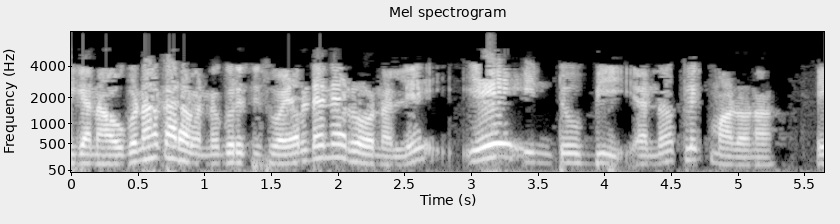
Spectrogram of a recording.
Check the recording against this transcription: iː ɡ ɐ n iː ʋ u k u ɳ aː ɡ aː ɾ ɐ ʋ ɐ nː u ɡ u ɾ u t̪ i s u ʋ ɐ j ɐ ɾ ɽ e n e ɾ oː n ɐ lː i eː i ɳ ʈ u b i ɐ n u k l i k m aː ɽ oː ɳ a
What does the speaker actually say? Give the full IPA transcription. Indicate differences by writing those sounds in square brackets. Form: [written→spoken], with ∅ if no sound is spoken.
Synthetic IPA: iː ɡ ɐ n [iː→aː] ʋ u [k→ɡ] u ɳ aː [ɡ→k] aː ɾ ɐ ʋ ɐ nː u ɡ u ɾ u t̪ i s u ʋ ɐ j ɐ ɾ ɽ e n e ɾ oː n ɐ lː i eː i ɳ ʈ u b i ɐ [n→nː] u k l i k m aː ɽ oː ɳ a

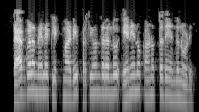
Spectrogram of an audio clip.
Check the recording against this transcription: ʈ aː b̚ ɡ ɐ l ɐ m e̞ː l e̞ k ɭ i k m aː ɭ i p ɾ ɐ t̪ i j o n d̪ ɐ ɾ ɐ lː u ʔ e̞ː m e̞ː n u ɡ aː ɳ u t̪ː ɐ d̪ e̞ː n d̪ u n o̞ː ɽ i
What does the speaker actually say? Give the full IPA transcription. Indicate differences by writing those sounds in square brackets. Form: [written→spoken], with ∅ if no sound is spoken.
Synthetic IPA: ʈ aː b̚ ɡ ɐ [l→ɭ] ɐ m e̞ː l e̞ k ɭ i k m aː [ɭ→ɽ] i p ɾ ɐ t̪ i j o n d̪ ɐ ɾ ɐ lː u ʔ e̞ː [m→n] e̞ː n u [ɡ→k] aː ɳ u t̪ː ɐ d̪ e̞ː n d̪ u n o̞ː ɽ i

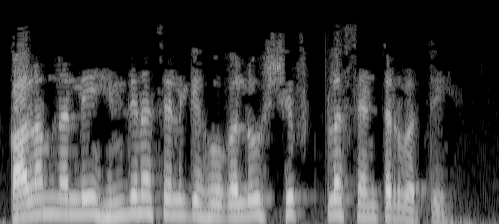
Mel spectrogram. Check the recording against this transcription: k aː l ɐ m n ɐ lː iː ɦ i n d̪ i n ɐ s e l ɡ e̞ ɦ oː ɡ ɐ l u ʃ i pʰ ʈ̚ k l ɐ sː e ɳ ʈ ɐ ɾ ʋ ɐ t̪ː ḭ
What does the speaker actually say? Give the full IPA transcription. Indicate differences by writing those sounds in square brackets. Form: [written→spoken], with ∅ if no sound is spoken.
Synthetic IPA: k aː l ɐ m n ɐ lː [iː→i] ɦ i n d̪ i n ɐ s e l ɡ e̞ ɦ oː ɡ ɐ l u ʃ i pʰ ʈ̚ [k→p] l ɐ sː e ɳ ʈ ɐ ɾ ʋ ɐ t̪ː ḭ

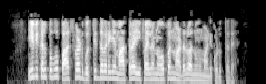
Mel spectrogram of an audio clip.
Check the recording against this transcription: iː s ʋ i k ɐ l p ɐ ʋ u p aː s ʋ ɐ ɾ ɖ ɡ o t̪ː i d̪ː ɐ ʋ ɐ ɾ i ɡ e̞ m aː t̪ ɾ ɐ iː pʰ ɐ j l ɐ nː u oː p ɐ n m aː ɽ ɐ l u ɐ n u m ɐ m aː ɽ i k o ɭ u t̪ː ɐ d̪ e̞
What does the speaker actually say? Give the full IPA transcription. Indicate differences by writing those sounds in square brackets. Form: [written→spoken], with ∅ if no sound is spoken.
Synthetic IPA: iː [s→∅] ʋ i k ɐ l p ɐ ʋ u p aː s ʋ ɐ ɾ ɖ ɡ o t̪ː i d̪ː ɐ ʋ ɐ ɾ i ɡ e̞ m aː t̪ ɾ ɐ iː pʰ ɐ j l ɐ nː u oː p ɐ n m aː ɽ ɐ l u ɐ n u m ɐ m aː ɽ i k o [ɭ→ɽ] u t̪ː ɐ d̪ e̞

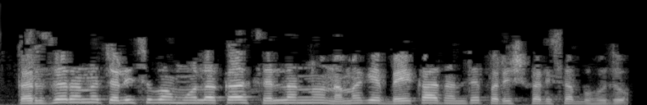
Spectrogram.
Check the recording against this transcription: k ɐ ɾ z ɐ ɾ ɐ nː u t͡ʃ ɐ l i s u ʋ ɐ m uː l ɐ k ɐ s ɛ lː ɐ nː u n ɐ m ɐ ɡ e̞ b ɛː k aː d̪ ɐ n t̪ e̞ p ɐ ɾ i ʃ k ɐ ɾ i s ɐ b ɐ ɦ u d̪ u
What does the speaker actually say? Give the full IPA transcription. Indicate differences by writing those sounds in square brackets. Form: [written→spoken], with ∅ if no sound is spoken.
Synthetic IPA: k ɐ ɾ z ɐ ɾ ɐ nː u t͡ʃ ɐ l i s u ʋ ɐ m uː l ɐ k ɐ s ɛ lː ɐ nː u n ɐ m ɐ ɡ e̞ b ɛː k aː d̪ ɐ n t̪ e̞ p ɐ ɾ i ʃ k ɐ ɾ i s ɐ b ɐ ɦ u d̪ u

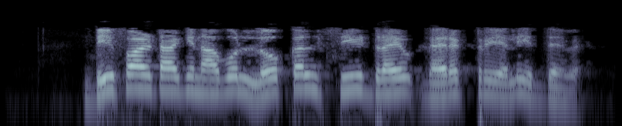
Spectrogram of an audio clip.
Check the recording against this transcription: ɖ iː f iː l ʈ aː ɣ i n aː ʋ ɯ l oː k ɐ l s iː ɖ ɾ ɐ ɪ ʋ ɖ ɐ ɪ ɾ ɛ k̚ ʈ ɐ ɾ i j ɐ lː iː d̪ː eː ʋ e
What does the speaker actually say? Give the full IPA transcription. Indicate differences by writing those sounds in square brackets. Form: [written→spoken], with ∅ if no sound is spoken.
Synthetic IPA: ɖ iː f [iː→aː] l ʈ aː ɣ i n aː ʋ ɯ l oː k ɐ l s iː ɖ ɾ ɐ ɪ ʋ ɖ ɐ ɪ ɾ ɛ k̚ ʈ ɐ ɾ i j ɐ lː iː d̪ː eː ʋ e

